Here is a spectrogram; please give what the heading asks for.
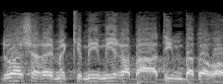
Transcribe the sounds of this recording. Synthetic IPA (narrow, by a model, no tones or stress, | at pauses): d̪uaʃaʁɛjmɛkimimiʁabaːd̪imbad̪ɔʁɔ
